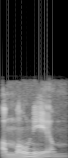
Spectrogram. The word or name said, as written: ammonium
